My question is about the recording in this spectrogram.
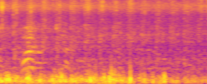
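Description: Indistinct voices of people talking and calling, with a short call near the start, over a steady low rumble.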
